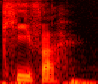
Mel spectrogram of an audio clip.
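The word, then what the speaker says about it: Caoimhe: It's pronounced Kiva. Kiva.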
